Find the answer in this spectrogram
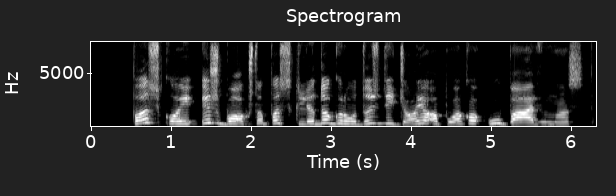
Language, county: Lithuanian, Panevėžys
